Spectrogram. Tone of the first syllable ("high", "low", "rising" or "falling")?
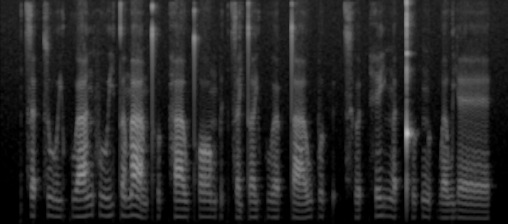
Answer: low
